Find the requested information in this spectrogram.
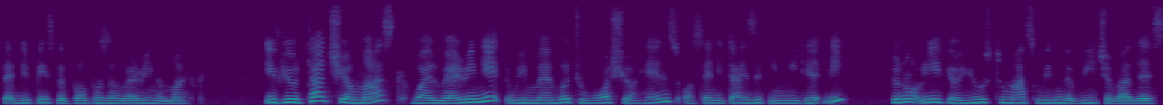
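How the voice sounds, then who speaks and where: A woman speaks at medium pitch. Her pace is very fast. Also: ordinary pitch variation. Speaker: pharmacist. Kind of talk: informational talk. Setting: livestream on social media. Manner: soft-spoken. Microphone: too quiet, then adjusted.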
